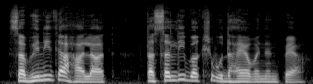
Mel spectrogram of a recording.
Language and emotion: Sindhi, neutral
